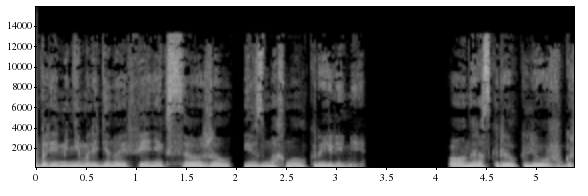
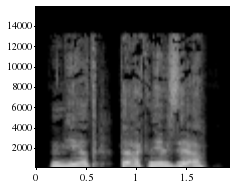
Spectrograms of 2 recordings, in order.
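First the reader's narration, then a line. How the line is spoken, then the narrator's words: Howled. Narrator (Russian): взвыл один из них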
